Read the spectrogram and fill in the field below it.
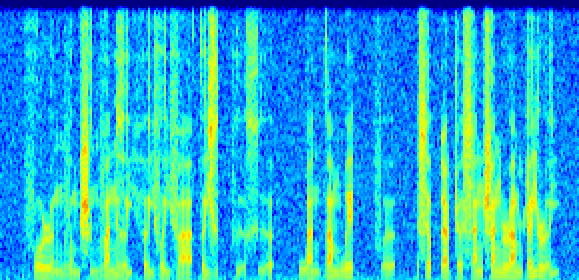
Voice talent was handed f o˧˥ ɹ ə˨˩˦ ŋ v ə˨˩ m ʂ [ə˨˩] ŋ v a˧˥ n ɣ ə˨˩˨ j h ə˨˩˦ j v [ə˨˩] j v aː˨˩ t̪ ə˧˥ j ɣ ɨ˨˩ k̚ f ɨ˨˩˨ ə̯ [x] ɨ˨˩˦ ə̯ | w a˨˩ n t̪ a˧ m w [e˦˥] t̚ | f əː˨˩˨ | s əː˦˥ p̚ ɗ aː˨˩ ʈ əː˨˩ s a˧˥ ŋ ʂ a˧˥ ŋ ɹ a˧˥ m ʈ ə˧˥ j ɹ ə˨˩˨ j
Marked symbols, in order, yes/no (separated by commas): yes, yes, yes, yes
